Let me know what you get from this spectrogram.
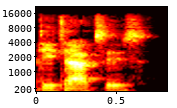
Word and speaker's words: Detoxys: Detoxys.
